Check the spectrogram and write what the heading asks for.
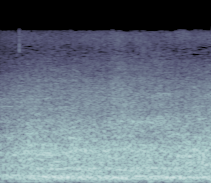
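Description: A steady, fairly loud background rumble with no speech in it.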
